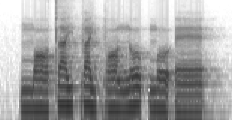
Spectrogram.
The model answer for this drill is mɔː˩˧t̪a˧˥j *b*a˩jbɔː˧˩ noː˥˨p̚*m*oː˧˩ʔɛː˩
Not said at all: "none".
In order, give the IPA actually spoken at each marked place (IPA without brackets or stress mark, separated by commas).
b, m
